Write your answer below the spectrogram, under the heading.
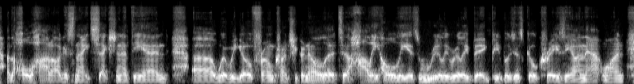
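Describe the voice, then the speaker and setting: A man talking with hardly any pauses, over noticeable background noise. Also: moderate pace, very even loudness. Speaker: tribute performer. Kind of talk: interview. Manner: halting, many fillers and repeats.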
